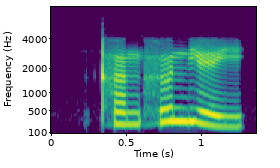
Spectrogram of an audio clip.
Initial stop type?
aspirated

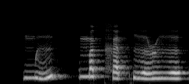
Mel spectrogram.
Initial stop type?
plain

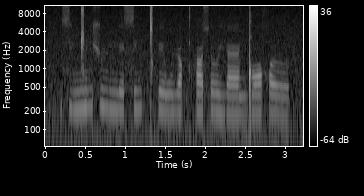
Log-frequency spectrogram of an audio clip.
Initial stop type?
click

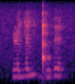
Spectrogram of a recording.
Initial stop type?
click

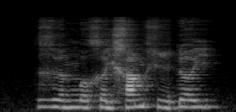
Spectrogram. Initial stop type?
implosive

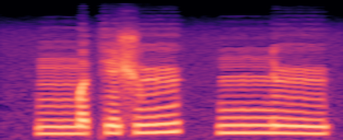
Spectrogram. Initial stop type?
plain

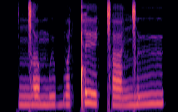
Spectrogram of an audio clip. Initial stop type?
click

